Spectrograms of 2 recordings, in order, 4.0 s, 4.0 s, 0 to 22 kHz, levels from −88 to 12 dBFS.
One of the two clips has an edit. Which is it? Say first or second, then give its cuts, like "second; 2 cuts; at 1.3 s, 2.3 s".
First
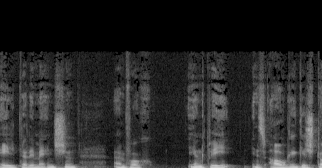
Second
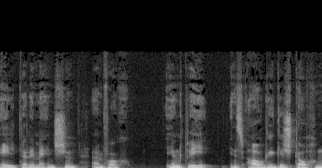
second; 1 cut; at 1.1 s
